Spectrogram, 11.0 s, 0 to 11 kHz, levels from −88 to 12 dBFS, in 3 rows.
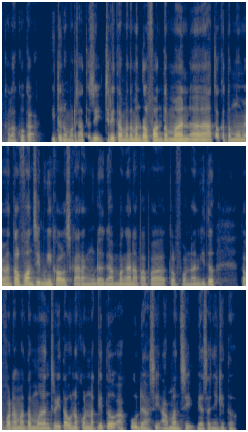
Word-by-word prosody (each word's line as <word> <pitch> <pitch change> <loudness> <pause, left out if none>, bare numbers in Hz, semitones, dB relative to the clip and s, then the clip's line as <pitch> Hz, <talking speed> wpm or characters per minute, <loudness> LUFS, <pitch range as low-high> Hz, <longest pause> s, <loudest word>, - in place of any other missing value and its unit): kalau 110 -2 -7
aku, 125 - -4
Kak, 125 +1 -5 0.2
itu 125 +2 -1
nomor 120 -2 -2
satu 115 +2 -5
sih. 130 +1 -1
Cerita 135 -1 +1
sama 135 0 +4
temen, 150 +2 +4
telfon 145 -3 +5
temen, 145 +2 +6
eee, 145 0 +5
atau 130 0 -3
ketemu, 130 +2 -2
memang 140 +2 0
telfon 145 0 +5
sih 130 - +1
mungkin 140 +4 0
kalo 130 -4 +1
sekarang 125 0 -3
udah 120 -1 -3
gampang 135 +5 -2
kan - - -3
apa-apa 125 +1 -4
telfonan 120 +2 -6
gitu, 140 +5 -1 0.3
telfon 135 +1 -1
sama 140 +1 -2
temen 175 +5 -1
cerita 130 +4 -1
unek-unek 140 +2 -2
gitu 175 +4 0
aku 130 +4 -4
udah 120 -4 -4
sih 115 +4 -7
aman 125 +3 -3
sih 120 +1 -8
biasanya 115 0 -6
gitu. 110 -1 -11
130 Hz, 220 wpm, -23 LUFS, 120-145 Hz, 0.3 s, temen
